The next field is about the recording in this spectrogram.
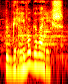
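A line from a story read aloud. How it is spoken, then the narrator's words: Hoarse questioning. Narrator (Russian): переспросил он охрипшим голосом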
